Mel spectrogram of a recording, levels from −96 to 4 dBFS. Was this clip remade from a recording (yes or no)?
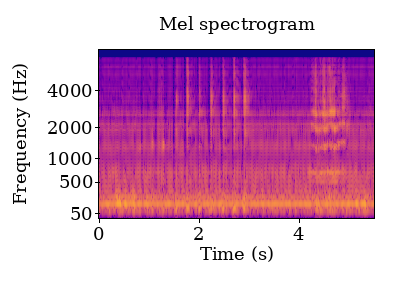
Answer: yes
